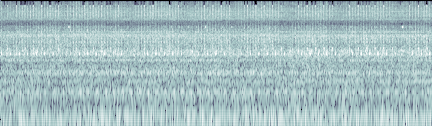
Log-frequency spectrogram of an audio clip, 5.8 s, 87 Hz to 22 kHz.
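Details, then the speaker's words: 2005 Toyota Passo after replacing damaged relays and clearing codes: even, busy idle over 1,000 RPM, no dip or settle, higher than normal; fast idle. "Oh, we do have a fast idle. It sounds like we don't, but we are at over 1,000 RPM."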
